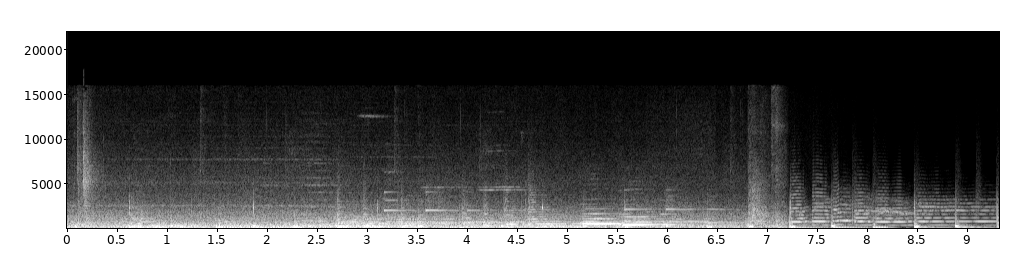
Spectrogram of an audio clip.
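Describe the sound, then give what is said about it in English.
A subway train, boarded on January 28, 2022, rumbles and clatters loudly and steadily for about seven seconds, with faint voices mixed in, before music abruptly takes over. “It is Friday, January 28th, 2022, and I'm about to get on the subway for the first time in 2 years.”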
